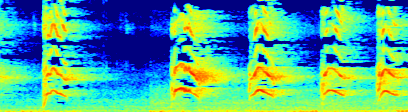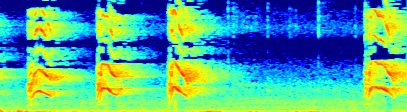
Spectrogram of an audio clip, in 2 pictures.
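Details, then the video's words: A talking ring-necked parakeet kept as a pet screeches steadily, about two harsh, shrill, down-slurred squawks each second, evenly spaced after one opening call and a short gap. "Ringneck parrot Chirping sounds"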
